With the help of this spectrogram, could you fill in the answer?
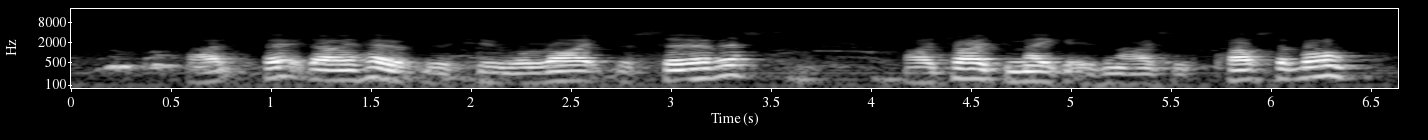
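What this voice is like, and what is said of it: Berkshire English accent. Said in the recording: “as you can tell by his Berkshire accent.”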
